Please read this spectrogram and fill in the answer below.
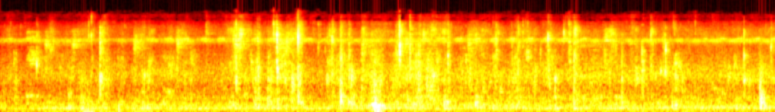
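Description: Faint scattered clicks and taps of people eating from metal plates and bowls, over a steady faint high-pitched whine.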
